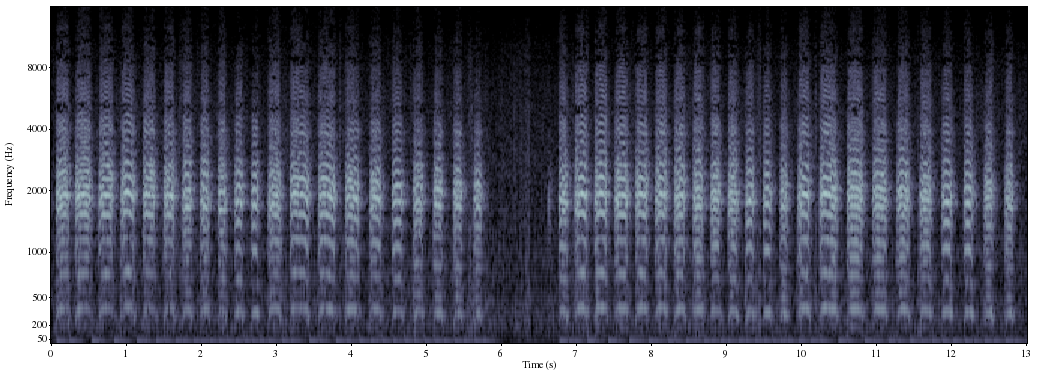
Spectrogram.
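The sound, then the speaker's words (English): A duck call blows a long run of full-voiced, nasal mallard quacks, the kind ducks make on water when content, in a steady, quick rhythm, loud, with one brief pause midway and no talking. “Note carefully the full-voiced quacks of this call that ducks always make on water when they're happy and neighborly, like this.”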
